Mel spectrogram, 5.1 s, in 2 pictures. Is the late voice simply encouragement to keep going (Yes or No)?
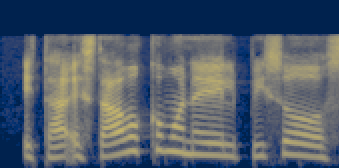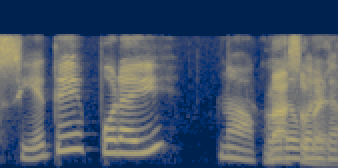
No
